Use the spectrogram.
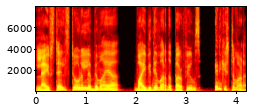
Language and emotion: Malayalam, surprised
